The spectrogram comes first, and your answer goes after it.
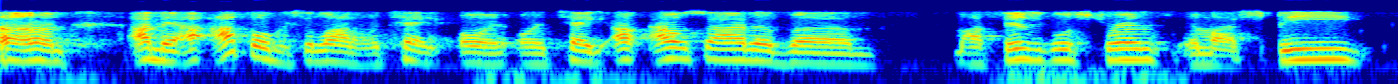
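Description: Here is a man with a fairly high pitch and a normal speaking voice. He talks at a moderate pace in an American accent, with ordinary pitch variation. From Western Pennsylvania, Ohio border. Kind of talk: casual interview.

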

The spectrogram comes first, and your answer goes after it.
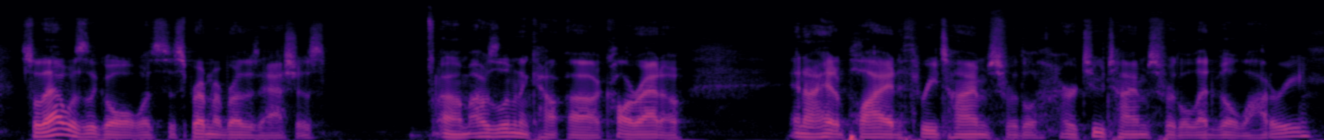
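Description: Speaking at a fairly quick pace, a man with a very deep, low pitch shows ordinary pitch variation in a very clean recording with a silent background. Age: 30s. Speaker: endurance cyclist. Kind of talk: interview.

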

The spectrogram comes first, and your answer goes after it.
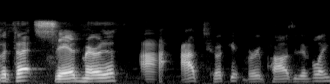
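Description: Ordinary pitch variation comes through in this voice with a Texan accent. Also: man. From Texas, Abilene. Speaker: ultrarunner and running store owner. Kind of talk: interview conversation.

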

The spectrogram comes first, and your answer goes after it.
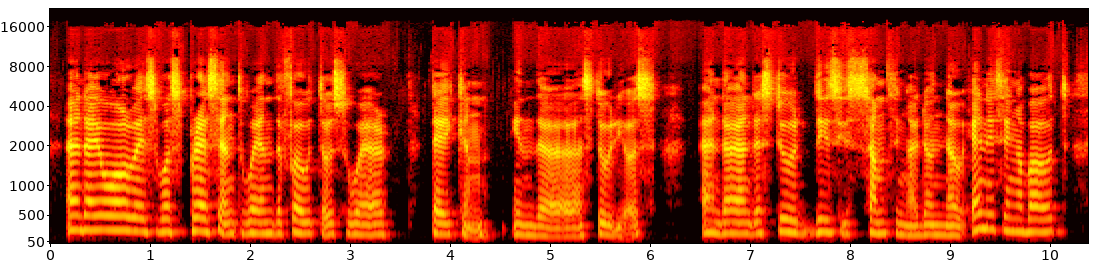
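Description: Against a silent background in a very clean recording, a woman speaks fairly slowly at a medium pitch with a Finnish accent. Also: ordinary pitch variation. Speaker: designer and photographer. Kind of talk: interview. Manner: halting.

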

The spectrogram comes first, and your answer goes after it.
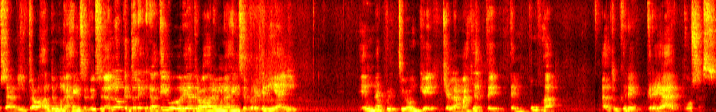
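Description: High-pitched male voice at a fairly quick pace with ordinary pitch variation, noticeable background noise behind it. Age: 20s. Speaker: magician. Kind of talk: casual interview. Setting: host's office.

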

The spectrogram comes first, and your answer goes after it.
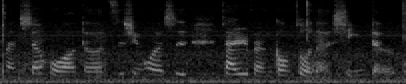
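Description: Noticeable background noise accompanies a woman whose medium-pitched voice has lively intonation. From Taiwan. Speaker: YouTuber and Japanese teacher. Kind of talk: casual interview. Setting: remote call.

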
